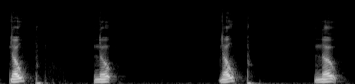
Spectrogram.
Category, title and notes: Speech > Solo speech
Displeasure - No (Multi-take)
Video-game, displeasure, Multi-take, Mid-20s, dialogue, Human, To-Be-Edited, Chop-Me, Man, NPC, voice, Vocal, Word, talk, Tascam, nope, displeasured, Voice-acting, refusal, FR-AV2, U67, Male, no, Neumann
